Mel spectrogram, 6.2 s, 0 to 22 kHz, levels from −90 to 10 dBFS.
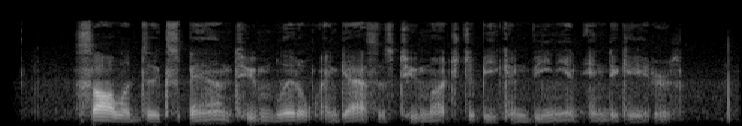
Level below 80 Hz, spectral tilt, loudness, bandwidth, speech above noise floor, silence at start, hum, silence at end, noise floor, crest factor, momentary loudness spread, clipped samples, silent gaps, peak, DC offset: -90 dBFS; -2 dB/octave; -32 LUFS; 11.5 kHz; 29 dB; 0.65 s; none; 0.5 s; -61 dBFS; 26 dB; 19 LU; under 0.1%; none; -6 dBFS; under 0.1%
